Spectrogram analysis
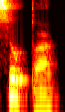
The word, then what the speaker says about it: super: oh Bravo so guys super is only one p and I have to pronounce it as super and this is supper with double P this is something strong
